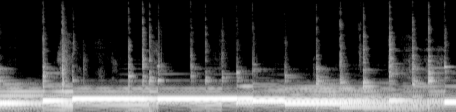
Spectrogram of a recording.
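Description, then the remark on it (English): Ringing metallic tones from a steel-drum-like instrument play a slow, flowing melody, each note struck cleanly and sustained into the next, close and fairly loud with no voices. “It's basically like a reverse steel drum. And it's just the tones, man.”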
